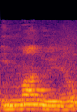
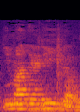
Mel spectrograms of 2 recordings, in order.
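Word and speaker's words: Immanuel: 지금도 중국 사람들은 임마누엘이라고 발음하지 못해요. 뭐라고 발음하죠? 이마네리라고 발음해요.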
